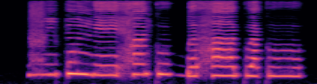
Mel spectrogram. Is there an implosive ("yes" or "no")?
no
